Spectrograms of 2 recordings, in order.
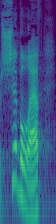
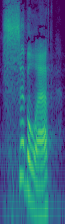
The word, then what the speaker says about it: Shibboleth: The Ephraimites had something of a lisp, and they couldn't pronounce the H. And so Scripture says, if they said, instead of Shibboleth, if they said Sibboleth, they would kill them.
